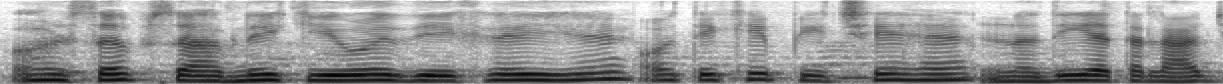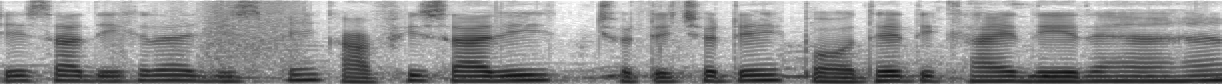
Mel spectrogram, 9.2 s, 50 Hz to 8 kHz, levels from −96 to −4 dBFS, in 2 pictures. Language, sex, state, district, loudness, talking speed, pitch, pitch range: Hindi, male, Bihar, Araria, -16 LUFS, 185 wpm, 175 Hz, 160-195 Hz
